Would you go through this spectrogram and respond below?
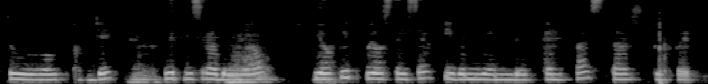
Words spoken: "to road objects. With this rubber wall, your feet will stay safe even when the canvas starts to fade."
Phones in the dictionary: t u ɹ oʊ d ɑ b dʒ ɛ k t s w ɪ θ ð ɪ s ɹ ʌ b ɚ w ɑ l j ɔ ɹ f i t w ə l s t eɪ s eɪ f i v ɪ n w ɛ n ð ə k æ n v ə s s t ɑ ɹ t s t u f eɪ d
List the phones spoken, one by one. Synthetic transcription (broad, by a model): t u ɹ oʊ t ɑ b dʒ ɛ k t w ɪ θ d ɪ s ɹ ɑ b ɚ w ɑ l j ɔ f i t w ə l s t eɪ s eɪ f i v ɪ n w ɛ n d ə k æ n f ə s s t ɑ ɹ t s t u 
